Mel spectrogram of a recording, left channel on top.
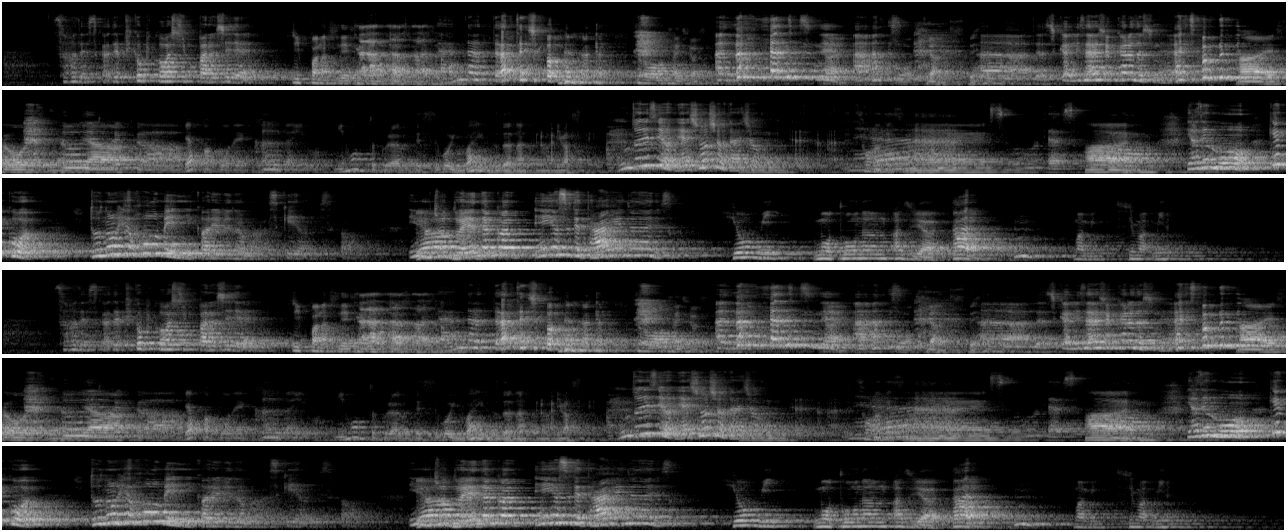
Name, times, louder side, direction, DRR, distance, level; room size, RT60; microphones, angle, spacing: voice 1, 0.6-2.5 3.5-5.6 6.3-6.6 7.1-9.3 9.8-12.3 13.1-14.7 15.4-15.7 18.9-20.6 21.2-23.4 23.9-26.0 26.6-28.7 29.1-29.2 29.7-32.3 35.2-35.4 35.8-36.0, left 1 dB, 25° left, 0 dB, 1.1 m, -24 dB
voice 2, 2.9-4.4 5.6-6.0 6.3-7.1 8.2-8.5 8.9-10.1 12.3-14.1 14.7-18.6 20.2-20.6 21.4-22.7 23.7-24.2 29.8-30.3 32.9-33.4 33.8-35.5 36.4-37.4, equal, 5° left, 3 dB, 0.5 m, -28 dB
12.5 x 7.5 x 2.2 m, 2.1 s
head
